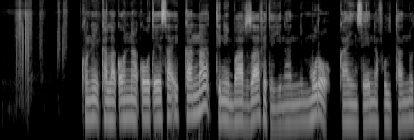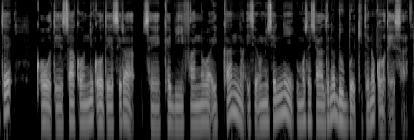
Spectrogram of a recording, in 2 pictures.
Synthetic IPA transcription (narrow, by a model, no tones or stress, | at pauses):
kʰʊnɪkɐlɐkʼɔnːɐkʼo̞ːt̪ʼe̞ːsːaʔɪkːɐnːɐt̪ɪnɪbaːɾzaːfɛt̪ɛjɪnɐnːɪmʊɾɔkɐjɪnse̞ːnːɐfʊlt̪ɐnːɔt̪ɛ | kʼoːt̪ʼe̞ːsːakʰʼɔnːɪkʼoːt̪ʼe̞ːsːɪɾɐseːkːɛbiːfɐnːɔwɐʔɪkːɐnːɐ̰ʔɪsɛɔmɪsɛnːɪʊmɔsɛt͡ʃaːlt̪ɪnɔd̪ʊbːɔɛkːɪ̥t̪ɛnɔkʼo̞ːt̪ʼe̞ːsːa̰ːt̪ɪ̥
